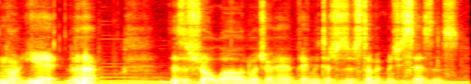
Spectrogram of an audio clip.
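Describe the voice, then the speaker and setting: Low-voiced man dramatically narrating a game. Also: normal speed, over music. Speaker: let's play host. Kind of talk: expressive read-aloud game narration with reactions.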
